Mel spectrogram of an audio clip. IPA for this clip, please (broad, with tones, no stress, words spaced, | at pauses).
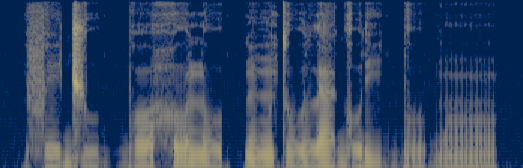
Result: fe˨d͡ʒu˨ ɡ͡bɔ˨˦ho˦˨no˨ k͡pũ˨˦ to˧la˦ɡo˦ ɾi˦˨ ɡ͡bo˨bɔ̃˨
